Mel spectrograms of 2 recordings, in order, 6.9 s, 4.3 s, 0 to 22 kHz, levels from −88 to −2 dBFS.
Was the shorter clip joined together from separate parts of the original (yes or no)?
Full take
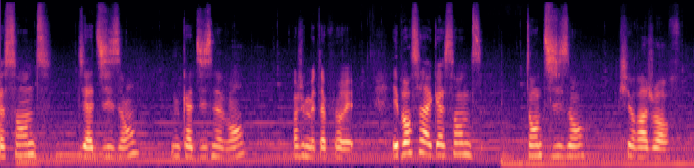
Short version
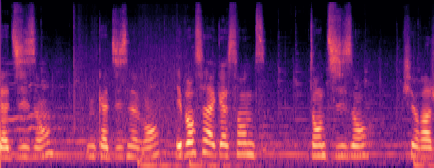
yes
